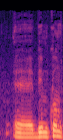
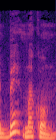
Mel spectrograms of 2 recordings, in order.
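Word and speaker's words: במקום: Но что точно произносится? Бимком. Не бэ-маком, на месте.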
